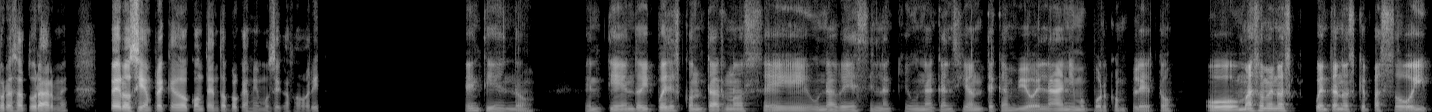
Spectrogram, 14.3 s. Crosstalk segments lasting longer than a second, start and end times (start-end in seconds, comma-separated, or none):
none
